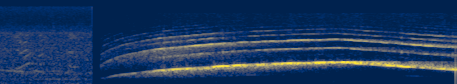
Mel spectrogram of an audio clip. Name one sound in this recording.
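A siren wails nearby.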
